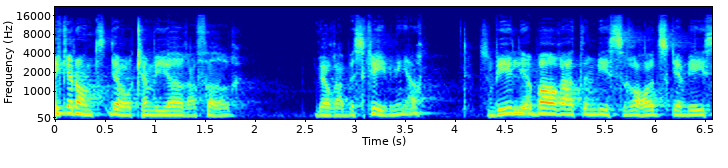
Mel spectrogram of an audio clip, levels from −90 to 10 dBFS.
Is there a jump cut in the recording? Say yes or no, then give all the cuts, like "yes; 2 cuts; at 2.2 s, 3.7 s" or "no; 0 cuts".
no; 0 cuts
